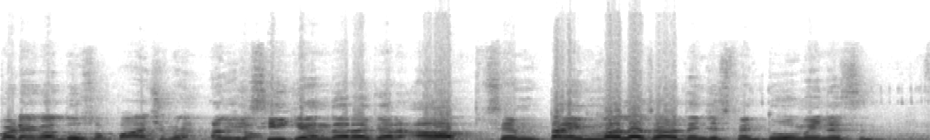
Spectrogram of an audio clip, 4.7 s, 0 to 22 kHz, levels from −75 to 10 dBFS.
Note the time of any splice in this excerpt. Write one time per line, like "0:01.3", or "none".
0:01.3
